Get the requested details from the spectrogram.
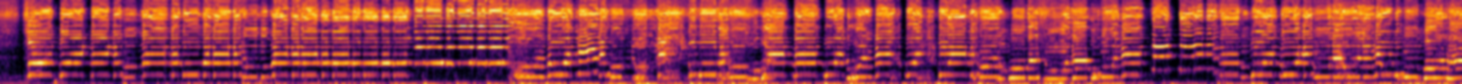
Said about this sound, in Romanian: care este fraza ta muzicală preferată la muzicuță?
